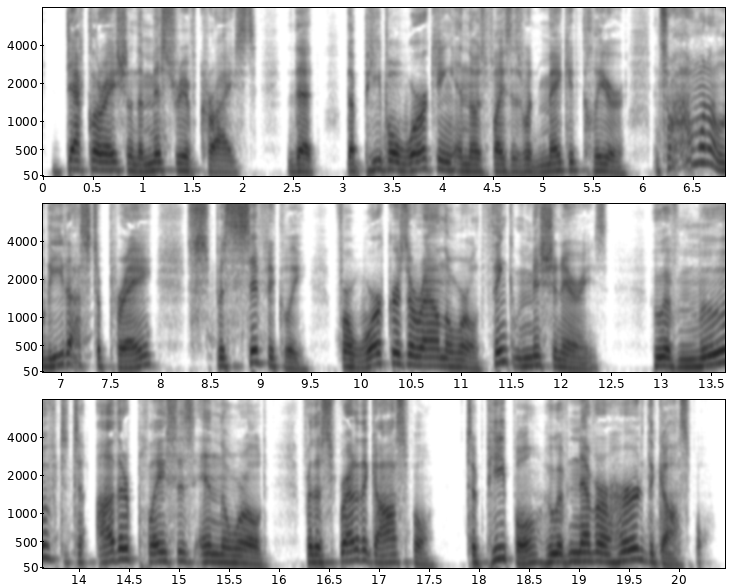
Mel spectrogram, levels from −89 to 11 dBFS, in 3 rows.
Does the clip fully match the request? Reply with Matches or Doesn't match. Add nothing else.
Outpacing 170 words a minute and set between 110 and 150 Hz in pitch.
Doesn't match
